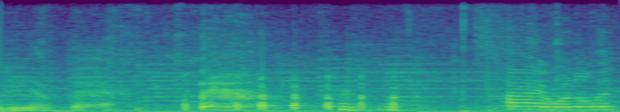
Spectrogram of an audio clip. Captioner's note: laughing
